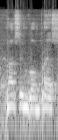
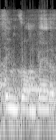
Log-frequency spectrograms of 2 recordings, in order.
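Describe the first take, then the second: First: The second word sounds like 'compress'. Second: The second word sounds like 'compare'. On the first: The speaker calls it wrong. "karena susah mengucapkan compare" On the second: The speaker calls it right. "judul lagu dari barat namanya Nothing Compare to You"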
